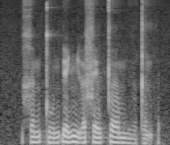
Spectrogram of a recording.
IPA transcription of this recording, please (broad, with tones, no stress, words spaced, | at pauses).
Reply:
xə˨˦n t̪u˨˦n ɗe˨˦ɲɨ̰˧˥ə̯se˨˦w t̪əː˧ mɨ̤˨˩ə̯t̪ə̰˧˨nʔ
